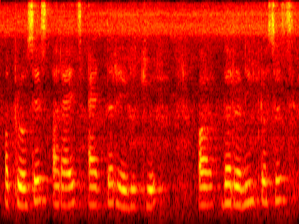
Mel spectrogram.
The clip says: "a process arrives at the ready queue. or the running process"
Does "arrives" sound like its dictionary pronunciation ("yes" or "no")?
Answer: no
